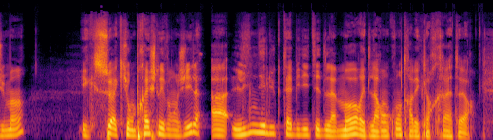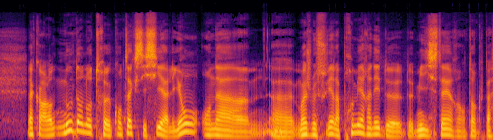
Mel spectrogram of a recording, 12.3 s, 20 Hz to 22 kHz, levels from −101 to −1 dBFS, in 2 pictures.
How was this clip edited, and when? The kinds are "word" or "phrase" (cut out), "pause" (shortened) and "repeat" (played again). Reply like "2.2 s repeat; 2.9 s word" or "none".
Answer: 6.5 s pause; 6.8 s word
